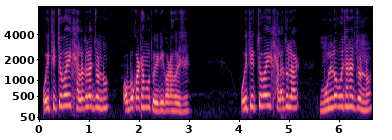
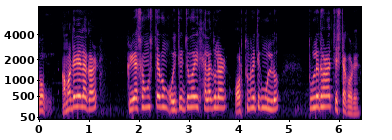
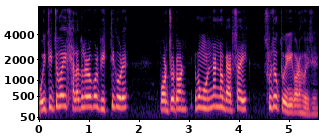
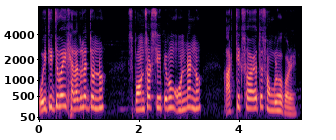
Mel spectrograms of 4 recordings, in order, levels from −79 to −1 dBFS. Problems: constant background noise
